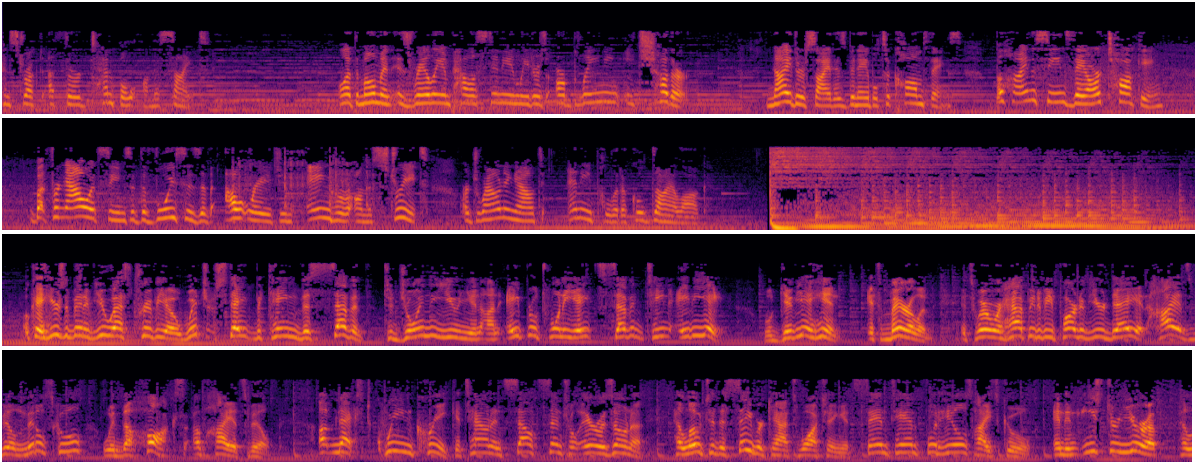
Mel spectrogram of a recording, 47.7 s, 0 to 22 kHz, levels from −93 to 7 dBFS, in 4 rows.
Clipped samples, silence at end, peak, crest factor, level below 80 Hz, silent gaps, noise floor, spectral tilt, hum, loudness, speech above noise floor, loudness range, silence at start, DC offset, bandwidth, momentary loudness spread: under 0.1%; 0 s; 0 dBFS; 20 dB; -38 dBFS; none; -45 dBFS; -5 dB/octave; none; -21 LUFS; 24 dB; 7 LU; 0 s; under 0.1%; 8.8 kHz; 14 LU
